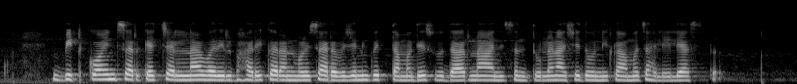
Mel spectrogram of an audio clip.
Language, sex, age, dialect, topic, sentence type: Marathi, female, 25-30, Southern Konkan, banking, statement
